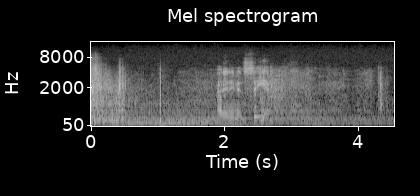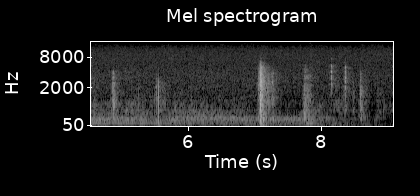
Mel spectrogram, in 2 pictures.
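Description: Rifle shots crack one at a time.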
